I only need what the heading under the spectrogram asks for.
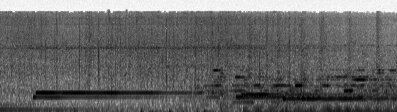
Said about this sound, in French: On va se mettre à l'abri ? Oui. Parce qu'il pleut assez fortement aujourd'hui à Strasbourg.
